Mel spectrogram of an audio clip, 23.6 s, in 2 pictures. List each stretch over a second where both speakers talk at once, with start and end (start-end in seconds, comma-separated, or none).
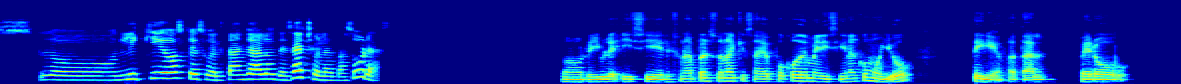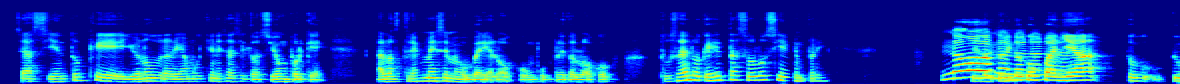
21.5-22.7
